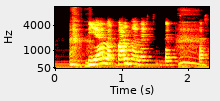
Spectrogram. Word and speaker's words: La Palma: Yeah, La Palma. That's that's how I pronounce it.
